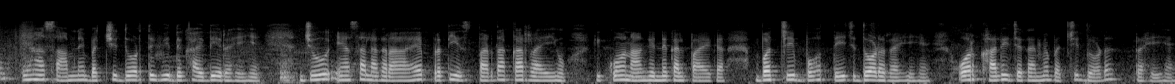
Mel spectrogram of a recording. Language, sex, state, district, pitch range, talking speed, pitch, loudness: Hindi, female, Bihar, Gopalganj, 180-210 Hz, 190 wpm, 195 Hz, -21 LUFS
